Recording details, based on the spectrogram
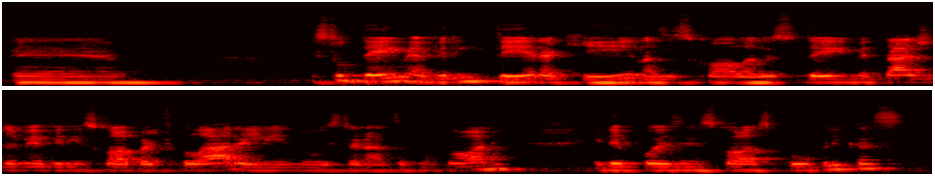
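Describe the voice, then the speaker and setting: Earnest young actor, roomy off-mic sound. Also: male voice, mid-range voice, fairly even intonation, fairly quick, fairly bright tone, distant mic. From São Caetano, Brazil. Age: young adult. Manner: earnest, heartfelt storytelling. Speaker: theater actor and guest. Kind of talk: interview answers.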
